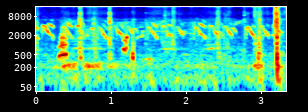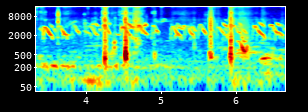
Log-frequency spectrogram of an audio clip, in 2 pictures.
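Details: Female grey francolin feeding with her chicks near home; many rapid, thin descending peeps repeated continuously in the 2–4k range, with scattered sharp clicks and low clucking notes underneath.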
